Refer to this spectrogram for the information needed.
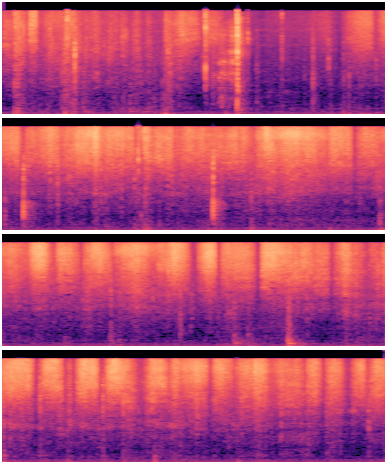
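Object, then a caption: Laptop screen and plastic bezel. A cloth rubs and wipes across the screen and plastic bezel of an open laptop held sideways. The result is a steady, bright, dry scrubbing texture over a low hum, broken by short sharp scuffs and taps.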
